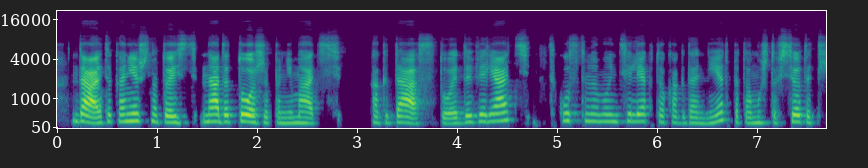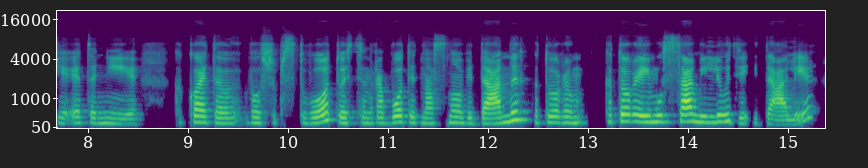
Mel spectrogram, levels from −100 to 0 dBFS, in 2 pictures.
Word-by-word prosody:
Да, 245 -7 +8
это 230 +5 -5
конечно 245 +1 +1
то 215 - +1
есть 205 -1 0
надо 230 0 +4
тоже 225 -3 +5
понимать, 185 -1 -4 0.3
когда 200 -1 +2
стоит 175 +1 -5
доверять 240 +6 +1 0.2
искусственному 245 -2 -6
интеллекту, 240 -1 -4
а - - -10
когда 195 -2 -8
нет, 205 +11 -5
потому 190 -2 -7
что 195 +1 -9
всё-таки 215 -1 -2
это 190 0 -6
не 165 -3 -7 0.3
какое-то 190 -3 -1
волшебство, 185 +2 -1
то 285 - -6
есть 185 +1 -4
он 180 -1 -7
работает 195 +2 -2
на 175 - -4
основе 180 +1 -5
данных, 180 - +3
которым 195 -2 -4
которые 235 -1 +3
ему 220 +1 +2
сами 230 0 +5
люди 225 0 -1
и 175 -1 -10
дали. 145 - -1
205 Hz, 145 wpm, -23 LUFS, 185-235 Hz, 0.3 s, Да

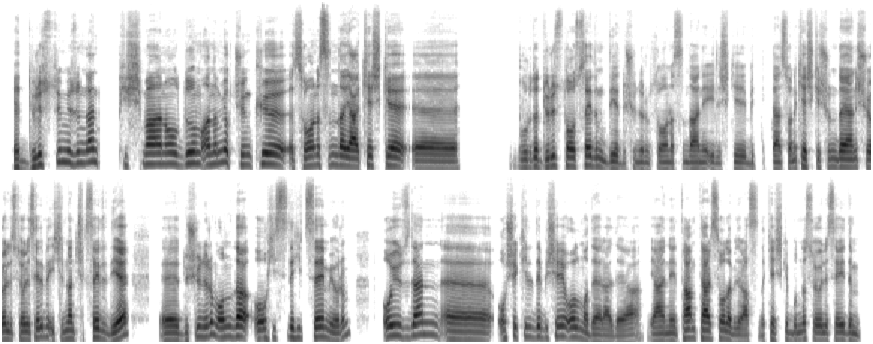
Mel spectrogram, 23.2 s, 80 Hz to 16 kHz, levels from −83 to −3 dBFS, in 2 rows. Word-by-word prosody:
Ya, 115 -6 -4
dürüstlüğüm 175 - -3
yüzünden 205 +2 -1 0.3
pişman 185 +2 +3
olduğum 185 +1 +1
anım 185 +4 +1
yok 215 -2 +2
çünkü, 175 +1 +1
eee, - - -3
sonrasında, 165 +2 +1
"Ya, 145 -2 +8
keşke, 155 -1 +1
eee, 115 -1 +1 0.7
burada 130 +1 -4
dürüst 145 +3 -3
olsaydım." 150 -4 +1
diye 115 -2 -2
düşünürüm 105 +1 -10
sonrasında, 105 0 -5
hani, 105 0 -2
ilişki 105 0 -8
bittikten 110 - -6
sonra. 115 +3 -7
"Keşke 140 -1 -2
şunu 135 +1 -9
da, 140 - +6
yani, 135 0 +3
şöyle 130 -1 -1
söyleseydim 130 +6 -2
de 170 - -6
içimden 140 +2 -2
çıksaydı." 135 -4 -2
diye, 120 - +7 0.4
eee, 120 -1 +2
düşünürüm. 170 - -3
Onu 165 +1 +2
da 180 -1 +9
o 145 +1 +2
hissi 155 +4 -9
de 160 - +1
hiç 155 -1 -12
sevmiyorum. 165 - +1 0.4
O 185 - +3
yüzden, 195 +3 +1
eee, 130 -2 0
o 145 - -5
şekilde 170 +1 -5
bir - - -9
şey 175 +3 -2
olmadı 135 -12 0
herhâlde 100 -2 -3
ya. 100 +2 -3
Yani, 115 +1 -2
tam 150 +1 +5
tersi 140 -1 +3
olabilir 105 -7 0
aslında, 100 -1 -5
"Keşke 130 0 -8
bunu 120 +1 -8
da 135 - -3
söyleseydim." 120 -2 -4
140 Hz, 160 wpm, -23 LUFS, 120-170 Hz, 0.7 s, da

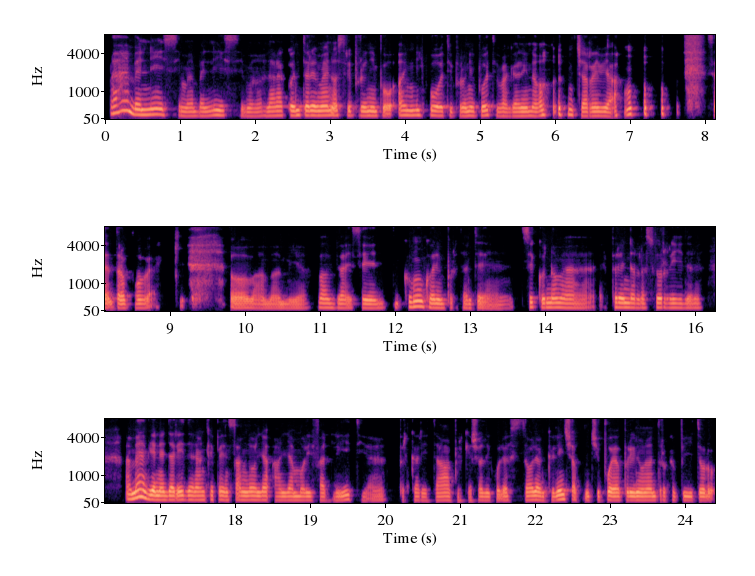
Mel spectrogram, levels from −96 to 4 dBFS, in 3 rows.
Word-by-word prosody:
Ah, 270 +9 +1
bellissima, 190 - +2
è - - -2
bellissima. 150 -1 -3
La 150 +1 -1
racconteremo 160 +1 +3
ai 165 - +6
nostri - - 0
pronipo 150 0 +1
ai - - 0
nipoti, 165 -3 0
pronipoti 150 +2 0
magari 140 +1 +1
non 150 +4 0 0.4
ci 175 - -2
arriviamo. 145 +8 0 0.9
Siam 485 - -1
troppo 140 0 0
vecchi. 165 +3 -9 0.6
Oh, 75 +1 0
mamma 70 -1 -4
mia. 70 0 -5
Vabbè, 150 -2 -1
senti, 145 +1 -2
comunque 185 -3 +3
l'importante 145 - -2
è 65 0 -9
secondo 160 -1 0
me, 150 - -2
è - - -18
prenderla 160 -2 +2
sul 155 +1 +1
ridere. 150 0 -4 0.4
A - - 0
me 230 +6 +8
viene 150 -6 +7
da 145 0 +5
ridere 145 0 +3
anche 145 +1 -2
pensando 140 -1 +1
al 140 0 +2
agli 130 -1 -2
amori 135 0 0
falliti, 135 - -4
eh. 65 +1 -9
Per - - -14
carità, 130 +1 -4
perché 120 -2 -15
c'ho 125 +3 -5
di 130 0 -2
quelle 130 - -2
storie, 140 +1 +1
anche 130 -1 -3
lì, 155 +4 +6
ci 160 - -5
a - - -3
ci 135 +1 -6
puoi 135 0 +4
aprire 135 +1 +4
un 135 0 +4
altro 135 0 -1
capitolo. 130 -1 -1
145 Hz, 150 wpm, -22 LUFS, 135-160 Hz, 0.9 s, me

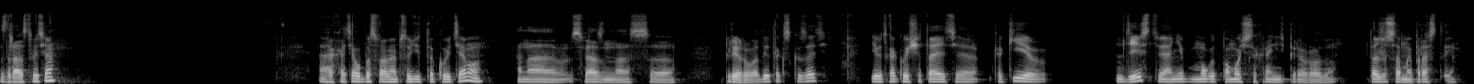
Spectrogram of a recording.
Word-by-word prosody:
уЗдравствуйте. 130 +8 +3 2.6
А, 115 - 0
хотел 125 +3 +2
бы 130 +1 +2
с - - -4
вами 125 -2 +4
обсудить 120 0 0
такую 125 0 0
тему, 150 +2 +3 0.3
она 115 0 -2
связана 110 -3 0
с, 110 - -4
э, 110 -1 -2 0.5
природой, 105 +5 +3
так 135 0 -6
сказать. 150 +4 -2 0.4
И 135 - +1
вот, 125 -1 +2
как 135 0 0
вы 130 - +5
считаете, 120 -2 +1
какие 140 +3 +3
в 120 0 -2 0.7
действия 130 +2 +2
они 120 +2 +1
могут 125 +1 0
помочь 120 +2 +1
сохранить 115 -2 -3
природу, 105 -1 -4 0.3
даже 120 -1 +2
самые 115 -2 +2
простые? 115 -2 -3
120 Hz, 130 wpm, -24 LUFS, 115-130 Hz, 2.6 s, вы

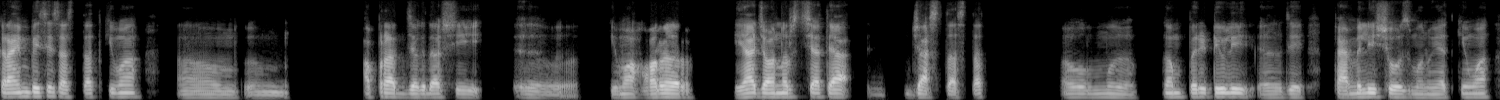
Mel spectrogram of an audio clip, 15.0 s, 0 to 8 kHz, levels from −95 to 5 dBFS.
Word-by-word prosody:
Crime 120 +1 +5
basis 125 0 +2
असतात 110 0 -1
किंवा 115 0 0 0.5
अ, - - -15
अ, 90 -3 -8 0.9
अपराध 110 -3 +3
जगदाशी, 105 -1 0 0.4
अ, - - -17 0.9
किंवा 100 +1 0
हॉरर, 105 +2 +6 0.5
ह्या 110 +4 +6
जॉनर्स 110 -1 +4
च्या 110 - +4
त्या 110 -1 +6 0.7
जास्त - - 0
असतात. - - -3 0.8
अ, - - -13
मग 100 -2 -5 0.3
कम्पॅरेटिवली 115 +1 +3 0.2
अ, 95 - -7 0.2
जे 100 -1 -1 0.4
फॅमिली 105 +4 +3
शोज 100 -3 +1
म्हणूयात, 95 -1 -5
किंवा 105 0 -2
105 Hz, 105 wpm, -24 LUFS, 95-110 Hz, 0.9 s, हॉरर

